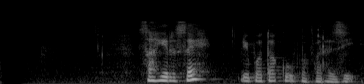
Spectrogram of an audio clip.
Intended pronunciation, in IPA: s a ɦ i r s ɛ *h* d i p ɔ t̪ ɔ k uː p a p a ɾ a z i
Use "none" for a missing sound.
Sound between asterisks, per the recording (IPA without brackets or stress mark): h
